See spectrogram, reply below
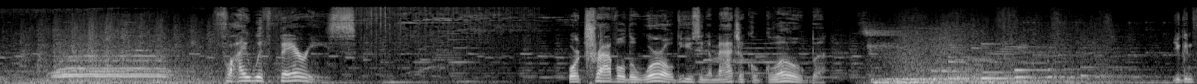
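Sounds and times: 
train rumbling: 0:00.0 - 0:03.3, 0:08.7 - 0:11.8
train horn blast: 0:00.4 - 0:01.8
speech: 0:02.3 - 0:03.6, 0:05.7 - 0:09.0, 0:11.8 - 0:11.9.

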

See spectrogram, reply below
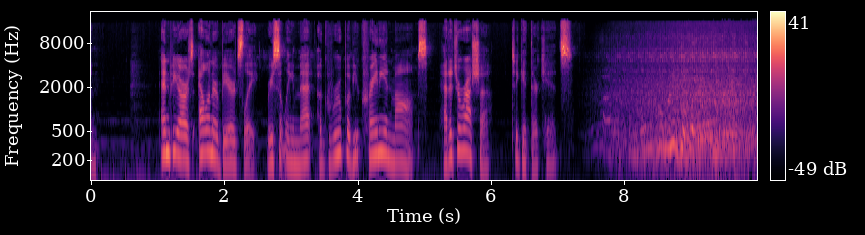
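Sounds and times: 
speech: 0:01.0 - 0:07.9
bus engine idling in Kyiv Ukraine: 0:07.5 - 0:09.9
indistinct voices of mothers murmuring: 0:07.6 - 0:09.9.

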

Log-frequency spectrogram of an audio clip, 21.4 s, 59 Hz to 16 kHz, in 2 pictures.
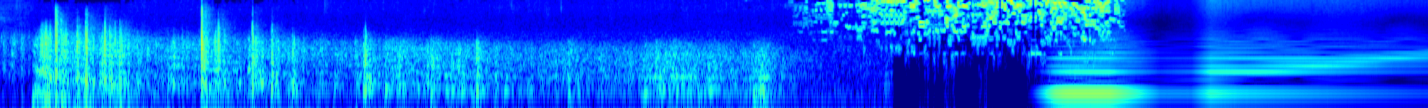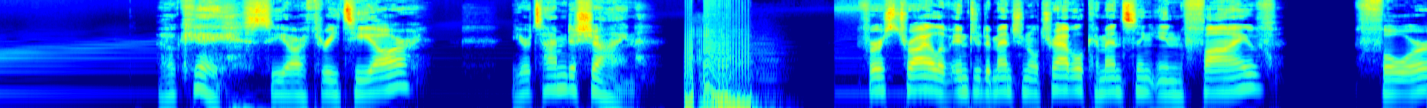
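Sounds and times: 
sharp crackling thunder claps: 0:00.0 - 0:06.0
steady rain: 0:00.0 - 0:06.0
glittery electronic shimmer: 0:06.0 - 0:11.8
loud sustained synth tone: 0:06.0 - 0:15.0, 0:16.1 - 0:18.0
speech: 0:12.0 - 0:13.9, 0:14.6 - 0:15.6, 0:17.2 - 0:21.3
low rumble: 0:15.9 - 0:16.6.

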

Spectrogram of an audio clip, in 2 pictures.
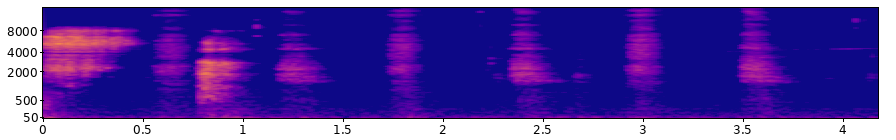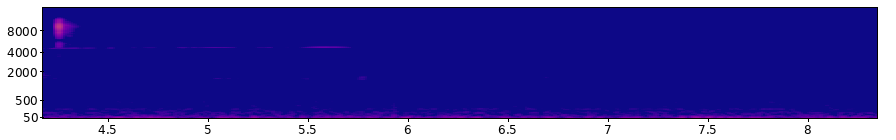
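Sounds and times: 
breathing in through the nose and out through the mouth: 0:00.5 - 0:05.9.

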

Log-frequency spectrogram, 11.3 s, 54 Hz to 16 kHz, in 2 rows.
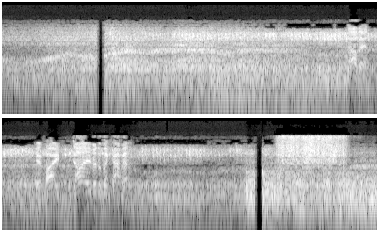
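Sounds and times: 
heavy roaring rumble: 0:00.0 - 0:11.2
lightning bolt striking a seaplane: 0:09.3 - 0:11.2.

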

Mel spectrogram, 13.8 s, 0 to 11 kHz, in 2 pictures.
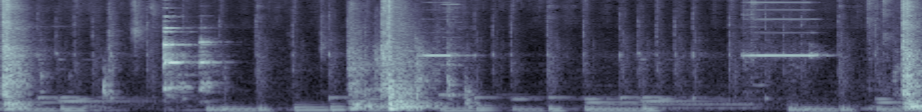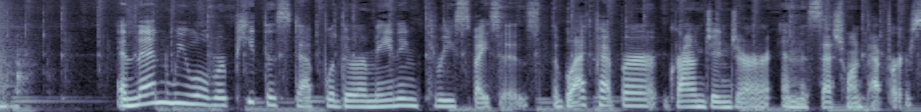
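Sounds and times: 
microwave oven door thunks: 0:00.0 - 0:00.4, 0:02.6 - 0:03.6, 0:06.6 - 0:07.2
microwave oven high-pitched beeps: 0:03.2 - 0:03.6, 0:05.6 - 0:06.3
speech: 0:07.8 - 0:13.8.

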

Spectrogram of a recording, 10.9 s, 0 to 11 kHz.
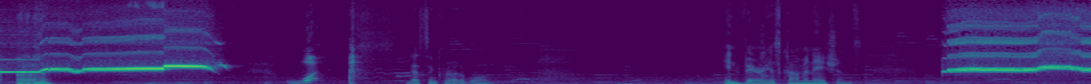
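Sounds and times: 
shrill samba whistle with several holes blown in a sustained blast: 0:00.0 - 0:02.4, 0:09.4 - 0:10.9
speech: 0:04.1 - 0:05.1, 0:07.2 - 0:08.8.

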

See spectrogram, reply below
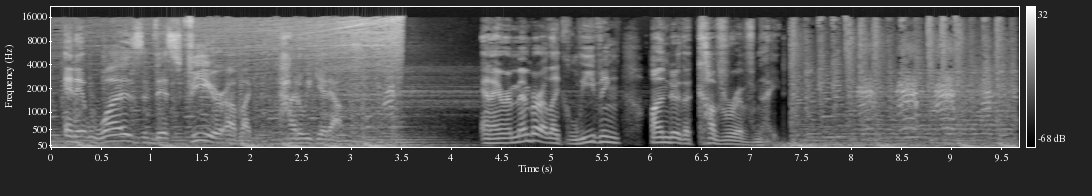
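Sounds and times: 
speech: 0:00.2 - 0:03.6, 0:04.4 - 0:07.8
hotel guard ducks quacking: 0:08.1 - 0:09.6.

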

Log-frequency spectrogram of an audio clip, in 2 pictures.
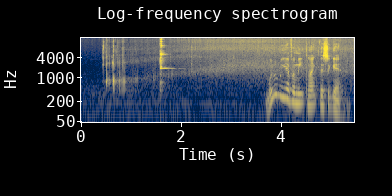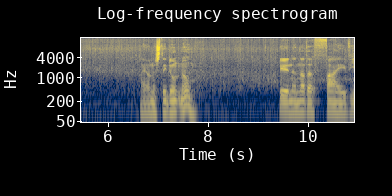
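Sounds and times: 
champagne glasses clinking in a toast: 0:01.6 - 0:02.0
speech: 0:03.7 - 0:05.5, 0:06.6 - 0:07.8, 0:09.4 - 0:10.9.

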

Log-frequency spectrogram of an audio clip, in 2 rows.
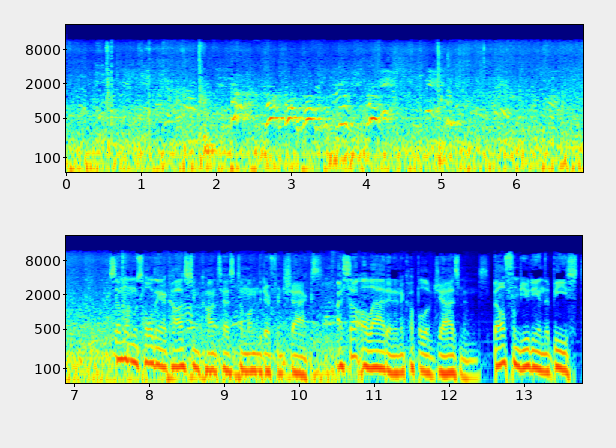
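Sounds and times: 
crowd chatter: 0:00.0 - 0:12.0
dog barking and yipping: 0:02.2 - 0:04.4
speech: 0:07.5 - 0:13.7.

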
